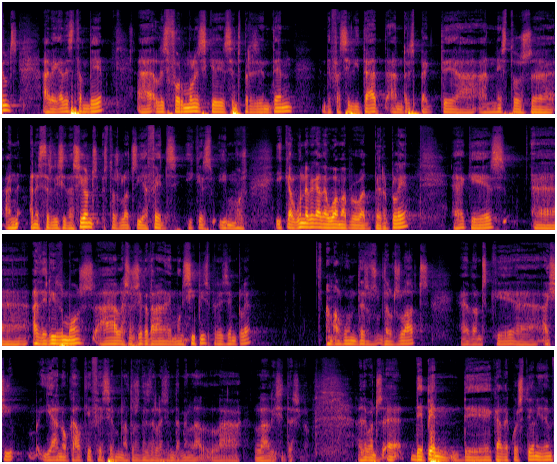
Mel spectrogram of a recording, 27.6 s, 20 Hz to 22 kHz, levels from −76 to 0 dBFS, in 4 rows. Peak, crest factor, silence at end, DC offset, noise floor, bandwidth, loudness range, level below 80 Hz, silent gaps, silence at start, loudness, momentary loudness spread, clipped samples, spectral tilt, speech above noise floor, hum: 0 dBFS; 20 dB; 0 s; under 0.1%; -58 dBFS; 17 kHz; 7 LU; -26 dBFS; none; 0 s; -20 LUFS; 15 LU; under 0.1%; -5 dB/octave; 39 dB; none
